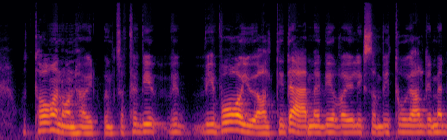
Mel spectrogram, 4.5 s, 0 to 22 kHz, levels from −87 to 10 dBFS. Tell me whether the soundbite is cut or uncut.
uncut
